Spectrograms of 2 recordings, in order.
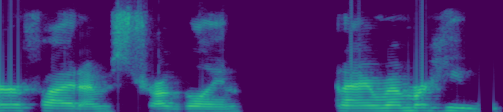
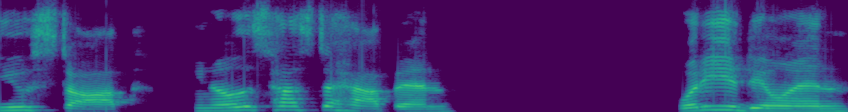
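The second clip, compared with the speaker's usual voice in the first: mock coolly composed, very calm otherworldly alien voice. Retelling what a gray alien said during sleep paralysis: imitating a calm alien. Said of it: "he was just very calmly like".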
